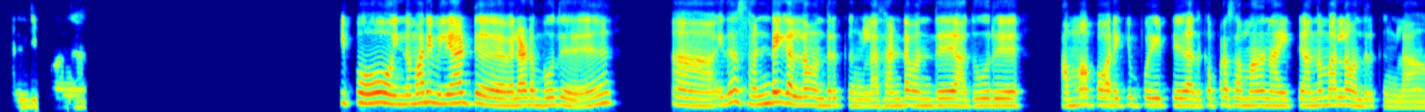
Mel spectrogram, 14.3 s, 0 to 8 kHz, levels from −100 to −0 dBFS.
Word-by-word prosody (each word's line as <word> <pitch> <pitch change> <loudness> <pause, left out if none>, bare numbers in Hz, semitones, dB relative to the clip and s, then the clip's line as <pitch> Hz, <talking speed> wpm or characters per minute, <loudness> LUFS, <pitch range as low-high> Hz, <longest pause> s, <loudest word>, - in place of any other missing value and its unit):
கண்டிப்பாங்க. 160 -2 -12 2.6
இப்போ 260 +2 -1 0.3
இந்த 230 0 -2
மாரி 270 +2 +5
விளையாட்டு 250 +1 +5 0.3
வெளையாடும்போது, 195 +1 +2 1.1
அ - - +3 0.4
எதா 260 +7 -1
சண்டைகள்லாம் 230 -2 +3
வந்திருக்குங்களா? 185 -2 -5
சண்டை 185 +2 0
வந்து, 185 +1 -3 0.2
அது 175 +1 -9
ஒரு 190 0 -1 0.7
அம்மா, 190 +2 -2
அப்பா 205 0 -6
வரைக்கும் 190 0 -5
போயிட்டு, 190 0 -3
அதுக்கப்புறம் 195 +2 -7
சமாதானம் 190 0 -1
ஆயிட்டு, 180 +1 -3
அந்த 190 +2 -4
மாரிலாம் 205 -2 0
வந்திருக்குங்களா? 165 -4 -9
195 Hz, 100 wpm, -23 LUFS, 180-210 Hz, 2.6 s, மாரி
